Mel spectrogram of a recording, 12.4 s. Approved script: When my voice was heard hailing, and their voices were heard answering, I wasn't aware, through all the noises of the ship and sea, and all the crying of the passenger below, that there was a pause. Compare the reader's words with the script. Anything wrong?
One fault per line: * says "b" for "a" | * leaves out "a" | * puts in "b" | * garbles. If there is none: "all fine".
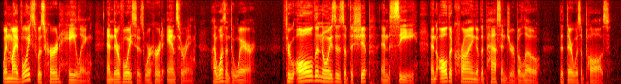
all fine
